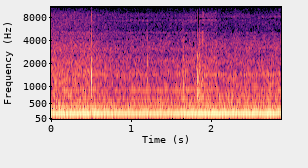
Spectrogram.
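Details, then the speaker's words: Microwave test run after repair, heating water: even, steady low hum with fan noise, no clicks or crackling; magnetron and high-voltage transformer heating normally, water came out hot. "Yes guys, so you can hear the microwave run. Fan spin and everything."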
